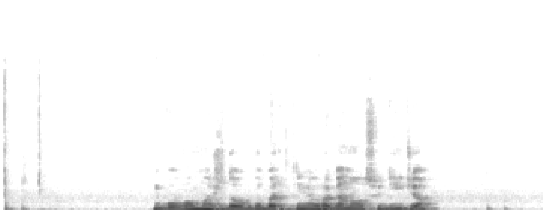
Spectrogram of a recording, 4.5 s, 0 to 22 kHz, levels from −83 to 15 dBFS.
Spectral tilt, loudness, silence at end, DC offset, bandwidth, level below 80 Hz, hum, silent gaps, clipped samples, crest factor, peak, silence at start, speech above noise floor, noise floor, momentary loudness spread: -10 dB/octave; -20 LUFS; 0.95 s; under 0.1%; 6.4 kHz; -58 dBFS; none; none; under 0.1%; 16 dB; -6 dBFS; 0.05 s; 50 dB; -69 dBFS; 10 LU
